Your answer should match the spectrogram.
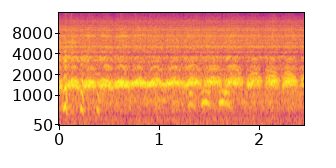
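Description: A high, rapidly pulsing sound effect from a radio show intro, played through a portable radio's small speaker.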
